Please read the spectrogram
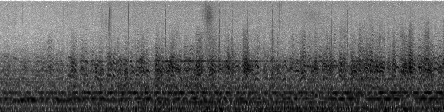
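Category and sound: bird, geese honking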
